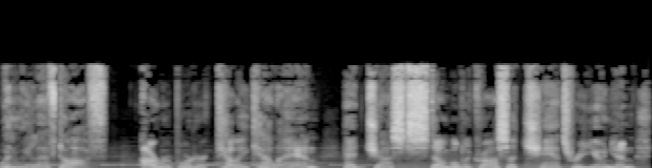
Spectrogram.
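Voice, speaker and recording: Male radio drama narrator, medium register, animated delivery, prominent music bed. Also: medium pitch, a little slow. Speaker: narrator and announcer. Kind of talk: scripted radio story narration.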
